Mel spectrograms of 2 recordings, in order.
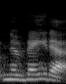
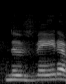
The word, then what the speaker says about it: Nevada: Um the first A is a long A, not pronounced like the state. Oh, okay. Um Oh, Nevada. Okay. Nevada, Missouri.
